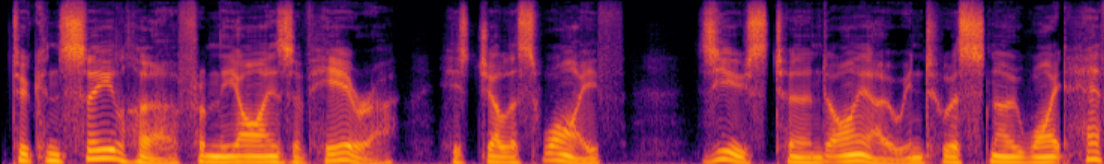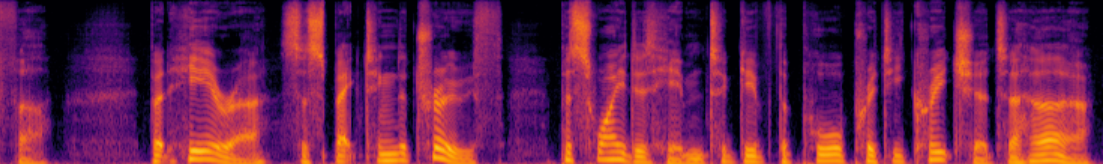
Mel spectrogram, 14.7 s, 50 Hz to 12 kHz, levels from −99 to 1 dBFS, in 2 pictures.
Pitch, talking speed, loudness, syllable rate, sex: 110 Hz, 145 wpm, -22 LUFS, 3.9 syllables/s, male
